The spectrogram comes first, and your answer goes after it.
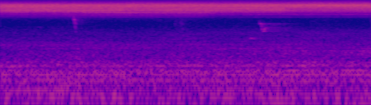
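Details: Cicada chorus at Lake Kamo, Sado City, Niigata Prefecture, Japan: a continuous high hissing buzz without pause, with a few brief downward bird chirps over it.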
